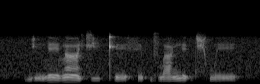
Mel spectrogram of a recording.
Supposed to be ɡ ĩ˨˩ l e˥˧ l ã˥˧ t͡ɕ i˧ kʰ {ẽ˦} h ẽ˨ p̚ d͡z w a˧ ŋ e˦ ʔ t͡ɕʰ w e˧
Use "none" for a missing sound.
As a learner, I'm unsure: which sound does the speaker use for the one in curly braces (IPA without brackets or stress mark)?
ẽ˨˩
